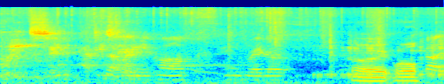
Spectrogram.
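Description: Indistinct voices talking in the background, with a louder, low-pitched voice near the end.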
